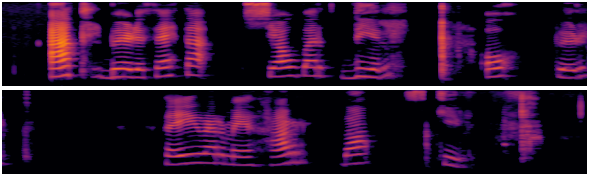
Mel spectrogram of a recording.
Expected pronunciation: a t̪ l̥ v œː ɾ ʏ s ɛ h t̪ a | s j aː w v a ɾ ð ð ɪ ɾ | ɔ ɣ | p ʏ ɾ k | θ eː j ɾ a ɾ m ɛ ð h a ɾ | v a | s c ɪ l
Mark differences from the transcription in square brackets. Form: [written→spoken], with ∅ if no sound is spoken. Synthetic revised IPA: a t̪ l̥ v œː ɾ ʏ [s→θ] ɛ h t̪ a | s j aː w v a ɾ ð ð ɪ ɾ | ɔ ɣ | p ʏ ɾ k | θ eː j ɾ a ɾ m ɛ ð h a ɾ | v a | s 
